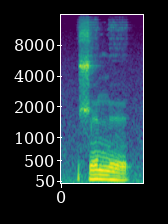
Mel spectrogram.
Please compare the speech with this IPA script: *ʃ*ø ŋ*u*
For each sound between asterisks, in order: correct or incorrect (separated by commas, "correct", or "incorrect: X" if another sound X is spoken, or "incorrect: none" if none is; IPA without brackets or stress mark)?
correct, incorrect: ø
